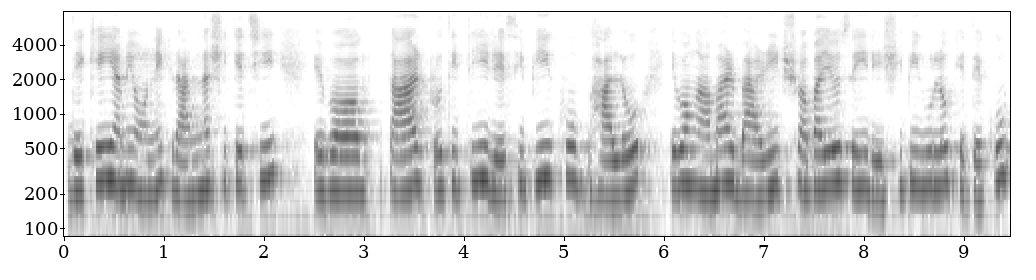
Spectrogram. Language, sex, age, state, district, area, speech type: Bengali, female, 45-60, West Bengal, Bankura, urban, spontaneous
